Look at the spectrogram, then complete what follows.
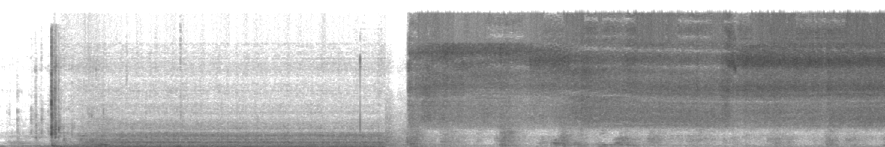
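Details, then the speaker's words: Heating system with a newly installed bypass/regulator on the hot water cylinder that was never vented: bubbling, then a sharp, steady hiss of escaping air as the valve is opened during bleeding; air in the heating system. "you can hear lots of bubbling above so we just need to bend that pump blocks today"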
